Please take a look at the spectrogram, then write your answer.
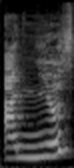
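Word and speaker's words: años: Spanish cuantos anos tienes please do not say I know say anyos pronounce the Enya properly otherwise it can get very awkward cuantos anos tienes how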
